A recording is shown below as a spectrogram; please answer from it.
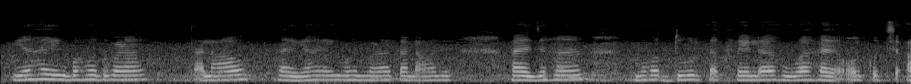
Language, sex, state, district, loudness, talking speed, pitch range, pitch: Hindi, female, Uttar Pradesh, Jalaun, -26 LUFS, 150 wpm, 200-215 Hz, 205 Hz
